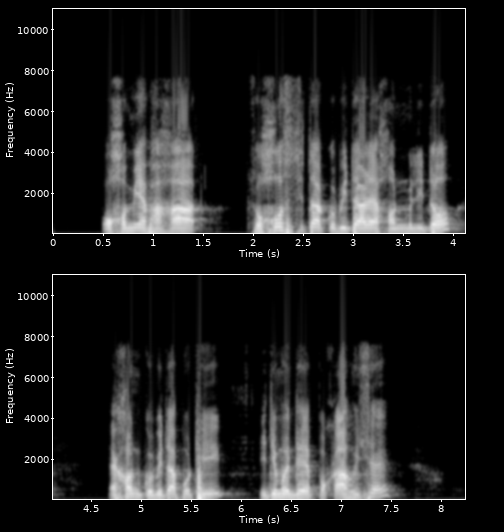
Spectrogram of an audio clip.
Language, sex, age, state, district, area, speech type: Assamese, male, 60+, Assam, Kamrup Metropolitan, urban, spontaneous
